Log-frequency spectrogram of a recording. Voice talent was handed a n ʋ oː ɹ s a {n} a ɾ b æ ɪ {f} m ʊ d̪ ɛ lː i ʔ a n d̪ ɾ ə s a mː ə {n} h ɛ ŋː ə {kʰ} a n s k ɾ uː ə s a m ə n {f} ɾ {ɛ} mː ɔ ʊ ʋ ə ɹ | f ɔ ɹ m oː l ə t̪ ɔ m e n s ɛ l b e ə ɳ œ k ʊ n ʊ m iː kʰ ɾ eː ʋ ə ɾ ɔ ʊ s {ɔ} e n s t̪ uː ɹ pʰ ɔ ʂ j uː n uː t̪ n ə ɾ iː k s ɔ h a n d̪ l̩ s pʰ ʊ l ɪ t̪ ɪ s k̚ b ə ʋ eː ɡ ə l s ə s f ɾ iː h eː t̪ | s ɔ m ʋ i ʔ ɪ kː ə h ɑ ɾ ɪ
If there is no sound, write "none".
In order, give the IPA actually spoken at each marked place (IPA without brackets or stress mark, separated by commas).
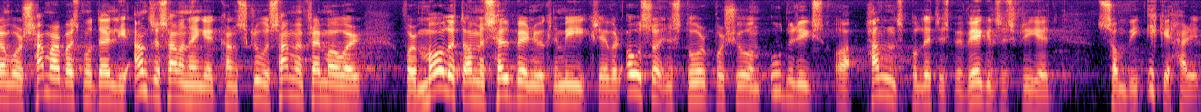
m, s, n, kʰ, f, ɛ, ɔ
